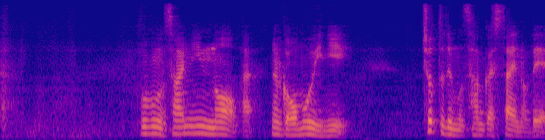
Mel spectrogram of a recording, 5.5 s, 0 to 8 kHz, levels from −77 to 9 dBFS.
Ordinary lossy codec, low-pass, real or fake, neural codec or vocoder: AAC, 48 kbps; 7.2 kHz; fake; codec, 16 kHz, 0.3 kbps, FocalCodec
